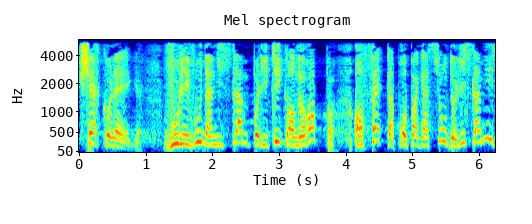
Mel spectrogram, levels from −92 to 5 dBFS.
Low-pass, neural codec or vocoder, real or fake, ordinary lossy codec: 5.4 kHz; vocoder, 24 kHz, 100 mel bands, Vocos; fake; Opus, 64 kbps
